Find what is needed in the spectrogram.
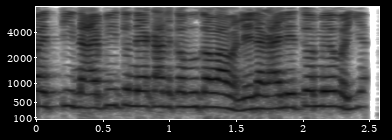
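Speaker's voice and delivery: normal talking voice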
